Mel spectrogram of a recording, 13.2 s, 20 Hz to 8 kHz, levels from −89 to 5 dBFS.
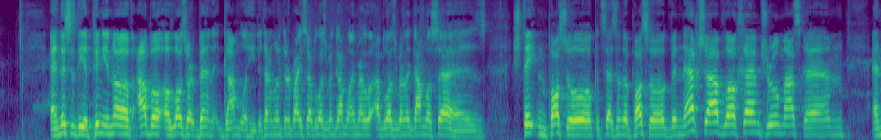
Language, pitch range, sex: English, 150-190 Hz, male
